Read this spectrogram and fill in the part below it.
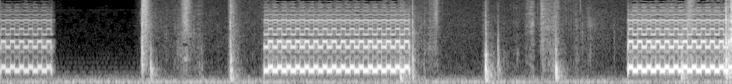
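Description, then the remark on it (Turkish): A telephone rings in three loud, steady bursts, each lasting over a second with pauses between, while faint clicks and low background noise fill the gaps. “telefon sana.”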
